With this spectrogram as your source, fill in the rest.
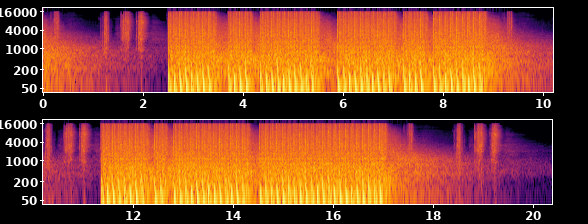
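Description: A gun fires in rapid bursts, with the shots echoing and fading.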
